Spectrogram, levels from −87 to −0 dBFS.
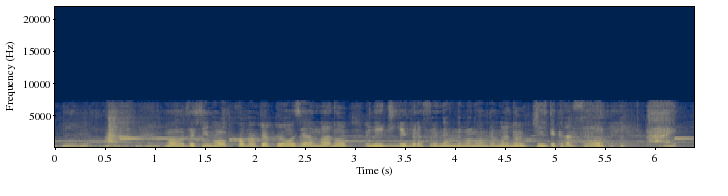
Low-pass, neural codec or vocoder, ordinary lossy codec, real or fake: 7.2 kHz; codec, 44.1 kHz, 2.6 kbps, SNAC; none; fake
